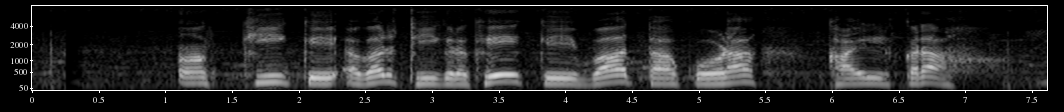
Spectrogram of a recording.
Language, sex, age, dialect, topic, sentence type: Bhojpuri, male, 18-24, Northern, agriculture, statement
